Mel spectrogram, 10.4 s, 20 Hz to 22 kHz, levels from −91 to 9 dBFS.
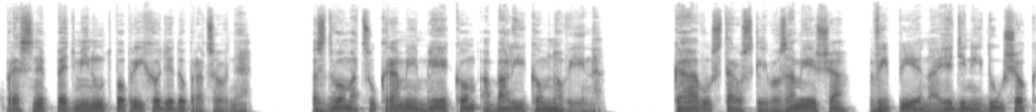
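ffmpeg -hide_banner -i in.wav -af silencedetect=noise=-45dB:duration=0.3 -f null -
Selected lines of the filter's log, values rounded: silence_start: 2.49
silence_end: 3.13 | silence_duration: 0.63
silence_start: 6.02
silence_end: 6.75 | silence_duration: 0.73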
